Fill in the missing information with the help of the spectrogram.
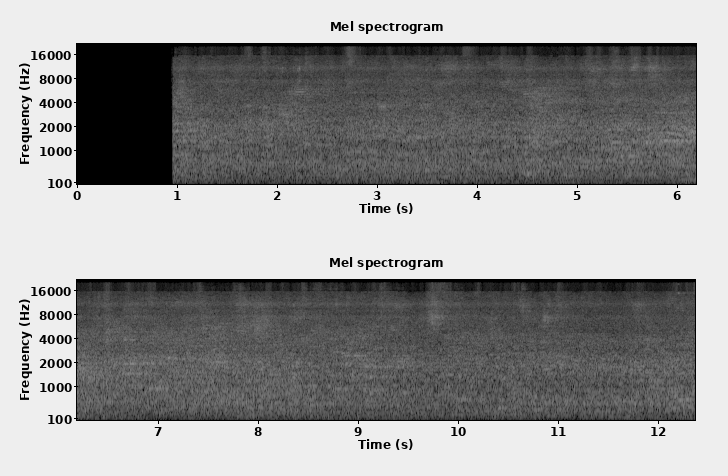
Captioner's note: rumble of museum visitors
